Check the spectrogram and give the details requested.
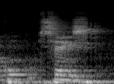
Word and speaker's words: concupiscência: de que há uma concupiscência. Essa palavra, irmãos, muita gente não sabe o que significa, né? Às vezes o povo pronuncia errado, né? Concupiscência, né? Coloca um i aqui, mas no texto grego,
